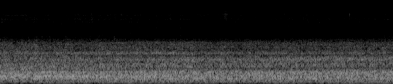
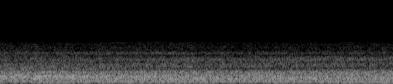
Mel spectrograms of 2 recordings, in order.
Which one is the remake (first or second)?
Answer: first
